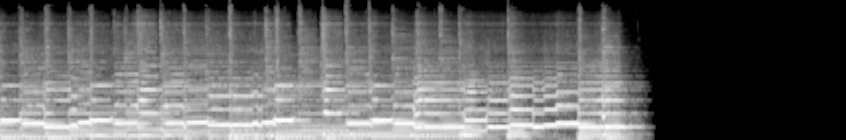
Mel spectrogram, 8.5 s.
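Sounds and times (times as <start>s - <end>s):
polka music: 0.0s - 6.4s.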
